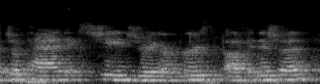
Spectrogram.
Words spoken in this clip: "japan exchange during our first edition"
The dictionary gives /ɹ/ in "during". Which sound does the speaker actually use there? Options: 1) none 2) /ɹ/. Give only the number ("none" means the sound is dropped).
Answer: 2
